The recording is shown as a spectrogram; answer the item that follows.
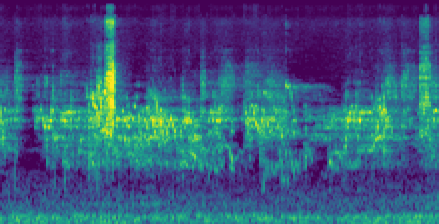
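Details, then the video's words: Happy budgerigar giving a steady chattering warble of soft chirps and squeaks, with a brief sharper squeak near the middle and a low hum underneath. "Happy budgie chirping sound"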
